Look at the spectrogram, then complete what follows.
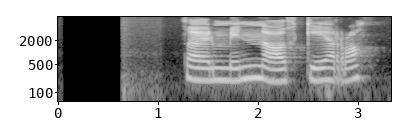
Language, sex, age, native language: Icelandic, male, 9, Icelandic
